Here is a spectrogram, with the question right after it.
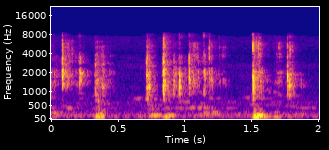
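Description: Typing a ChatGPT prompt on a computer keyboard: quick close clusters of key clicks in short bursts with brief pauses between them, heard alone.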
